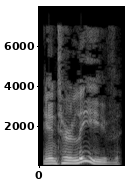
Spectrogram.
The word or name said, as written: interleave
